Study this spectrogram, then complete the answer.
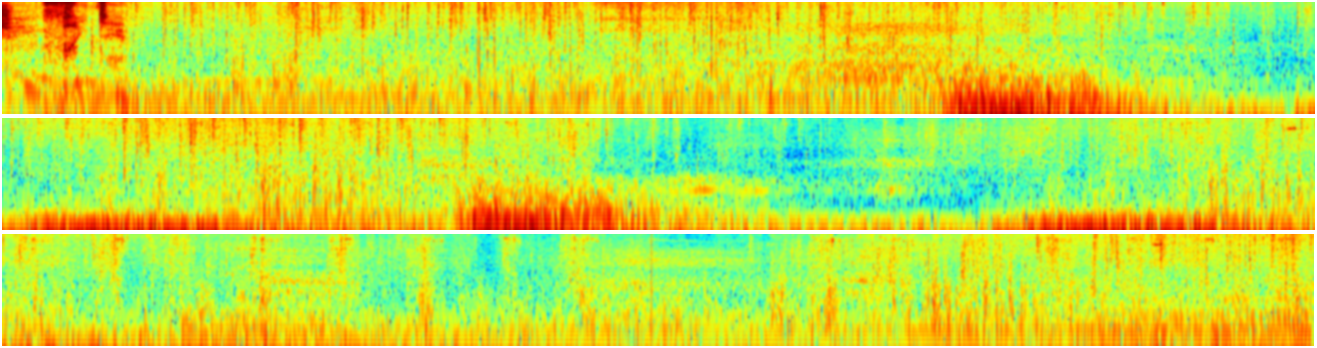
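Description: A torch flame crackles and hisses close by.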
